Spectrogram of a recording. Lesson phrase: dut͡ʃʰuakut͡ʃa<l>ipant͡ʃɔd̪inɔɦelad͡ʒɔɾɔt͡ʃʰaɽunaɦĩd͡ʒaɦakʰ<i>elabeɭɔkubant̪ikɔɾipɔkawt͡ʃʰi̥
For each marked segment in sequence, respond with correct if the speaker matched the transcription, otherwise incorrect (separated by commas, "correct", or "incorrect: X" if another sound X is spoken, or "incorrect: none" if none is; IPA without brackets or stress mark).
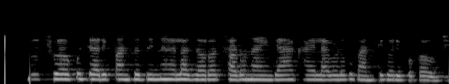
incorrect: ɾ, incorrect: a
